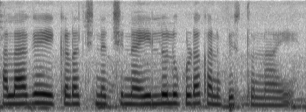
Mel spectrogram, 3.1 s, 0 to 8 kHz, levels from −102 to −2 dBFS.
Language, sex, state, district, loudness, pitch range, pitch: Telugu, female, Telangana, Mahabubabad, -15 LUFS, 210-230 Hz, 225 Hz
